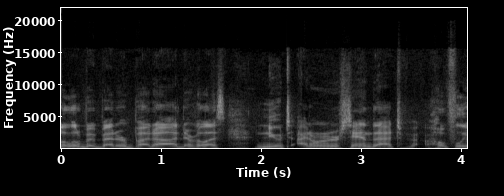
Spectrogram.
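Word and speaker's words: Knute: And I assume it's Newt right there, spelled K-N-U-T-E, but I'm gonna pronounce it like Newt. Newt, I think that's how you would pronounce it.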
